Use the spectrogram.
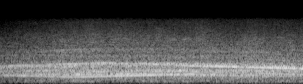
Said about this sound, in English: Air raid sirens here sounding in Jerusalem earlier this week.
